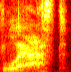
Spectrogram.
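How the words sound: It is said in an American accent. "The American sound is last"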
